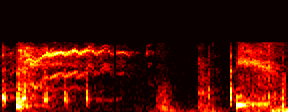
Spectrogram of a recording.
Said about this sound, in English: I mean, you know, before Moe's dog decided to rudely interrupt.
